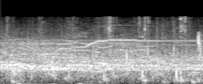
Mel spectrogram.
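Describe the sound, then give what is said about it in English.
A large crowd roars in a continuous wash of voices as gates open along the first baseline and the German mercenaries come onto the field, with whistles and high shouts rising above the steady, dense cheering throughout the whole stretch. “And Crowd is going crazy now.”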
